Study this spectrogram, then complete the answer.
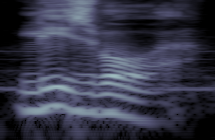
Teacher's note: pode acontecer o som Z antes da consoante sonora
